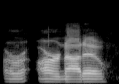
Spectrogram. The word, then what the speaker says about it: Arenado: I really considered Arenado.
